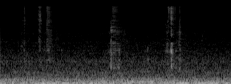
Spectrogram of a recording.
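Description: Crisp pretzels being chewed, a few short, sharp crunches spread through the two seconds, over the steady low road noise inside a moving car's cabin.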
